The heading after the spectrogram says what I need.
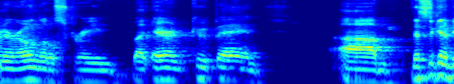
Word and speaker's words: Erin Coupe: and there in her own little screen, but Erin Coupe, and this is going to be an awesome conversation. Hey, Erin, I got the pronunciation right. It's Erin Coupe.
